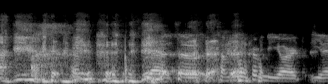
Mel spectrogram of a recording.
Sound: laugh

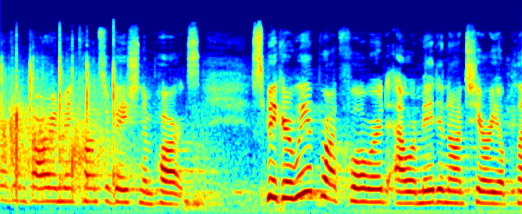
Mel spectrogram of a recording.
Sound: applause

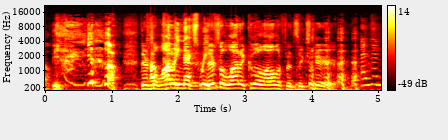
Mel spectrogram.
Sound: laughs

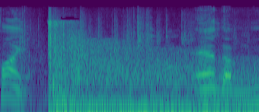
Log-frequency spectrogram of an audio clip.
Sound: cannons blasting

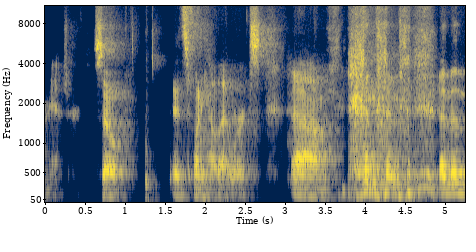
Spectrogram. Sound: laugh

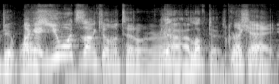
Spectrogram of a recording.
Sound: murmurs

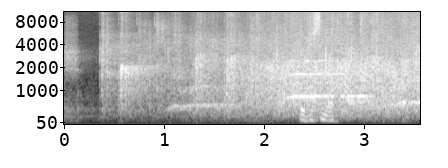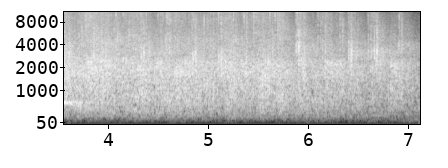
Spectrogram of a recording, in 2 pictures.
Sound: audience applauding

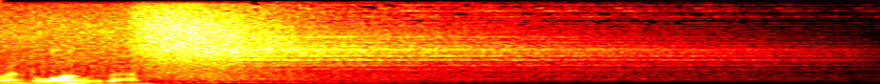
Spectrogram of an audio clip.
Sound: swoosh

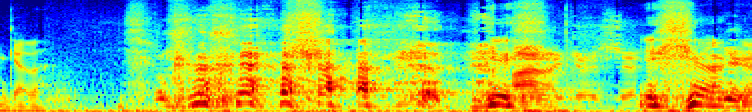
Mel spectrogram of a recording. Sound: laughs

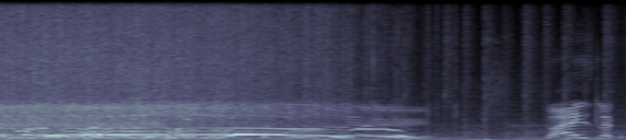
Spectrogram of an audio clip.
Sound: flashy Crackling sound; shouting with joy

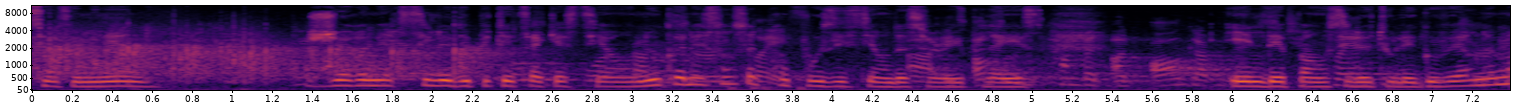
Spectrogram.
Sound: applause

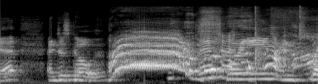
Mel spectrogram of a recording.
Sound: screams

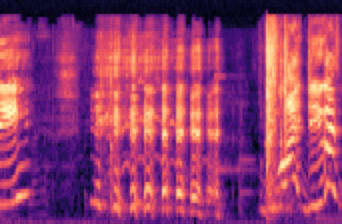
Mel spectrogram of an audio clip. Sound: laughs

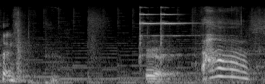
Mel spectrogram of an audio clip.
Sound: bell rings; voiceover

